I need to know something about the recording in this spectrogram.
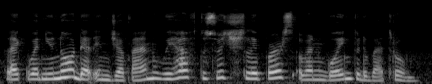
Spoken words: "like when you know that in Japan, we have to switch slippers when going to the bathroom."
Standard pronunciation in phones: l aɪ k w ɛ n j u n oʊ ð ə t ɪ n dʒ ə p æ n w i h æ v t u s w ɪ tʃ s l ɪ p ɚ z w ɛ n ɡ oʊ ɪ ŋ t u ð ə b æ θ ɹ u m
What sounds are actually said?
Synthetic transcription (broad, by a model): l aɪ k w ɛ n j u n oʊ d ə t ɪ n dʒ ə p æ n w i h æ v t u s w ɪ tʃ s l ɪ p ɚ s w ɛ n ɡ oʊ ɪ ŋ t u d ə b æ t ɹ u m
